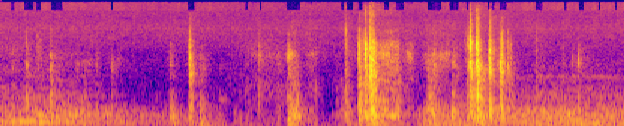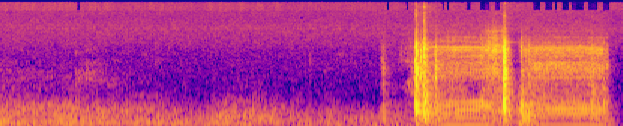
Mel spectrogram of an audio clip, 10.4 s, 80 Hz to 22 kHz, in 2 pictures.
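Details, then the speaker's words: 2008 Honda Odyssey with about 160,000 miles, rear power sliding door after a washer fix on the arm. Clunks as it moves, steady motor hum, two firm latch thumps; the arm returns to position and the door closes normally. "closing it see the arms in the right position door shuts fine"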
